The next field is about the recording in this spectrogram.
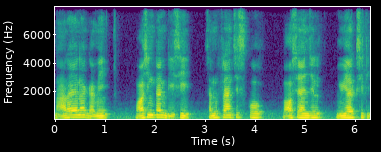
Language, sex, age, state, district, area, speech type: Telugu, male, 45-60, Andhra Pradesh, East Godavari, rural, spontaneous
